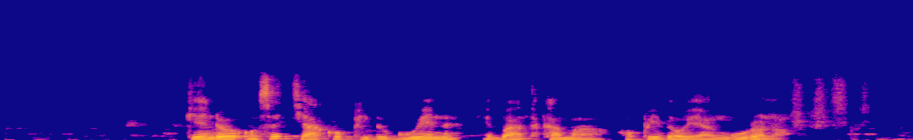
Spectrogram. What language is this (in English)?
Luo (Kenya and Tanzania)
